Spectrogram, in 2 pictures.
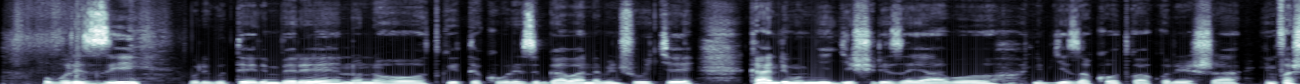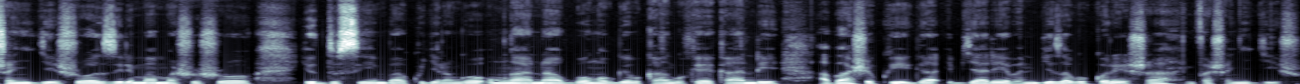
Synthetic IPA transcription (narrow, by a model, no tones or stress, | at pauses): uβuɾe̞zi | βuɾiɡute̞ːɾimbe̞ɾe̞no̞ːneɦo̞twiːte̞kuβuɾe̞zibɡaːβaːnaβinʃuce̞kaːndimumɲiːɟiːʃiɾizajaːβo̞nibɟiːzakʰo̞twaːko̞ɾe̞ʃa | iɱfaʃaɲiɟiːʃo̞ziɾimamaʃuʃo̞jodusiːmbakuɟiɾaŋɡo̞ʔumŋaːnab̚ɡoːŋhob̚ɡeβukaːŋɡuke̞kaːndiaβaːʃe̞kwiːɡaʔibɟaːɾe̞βanibɟiːzaɡuko̞ɾe̞ːʃaiɱfaʃaɲiɟiːʃo̥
